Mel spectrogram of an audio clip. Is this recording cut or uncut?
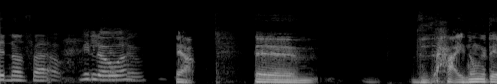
uncut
